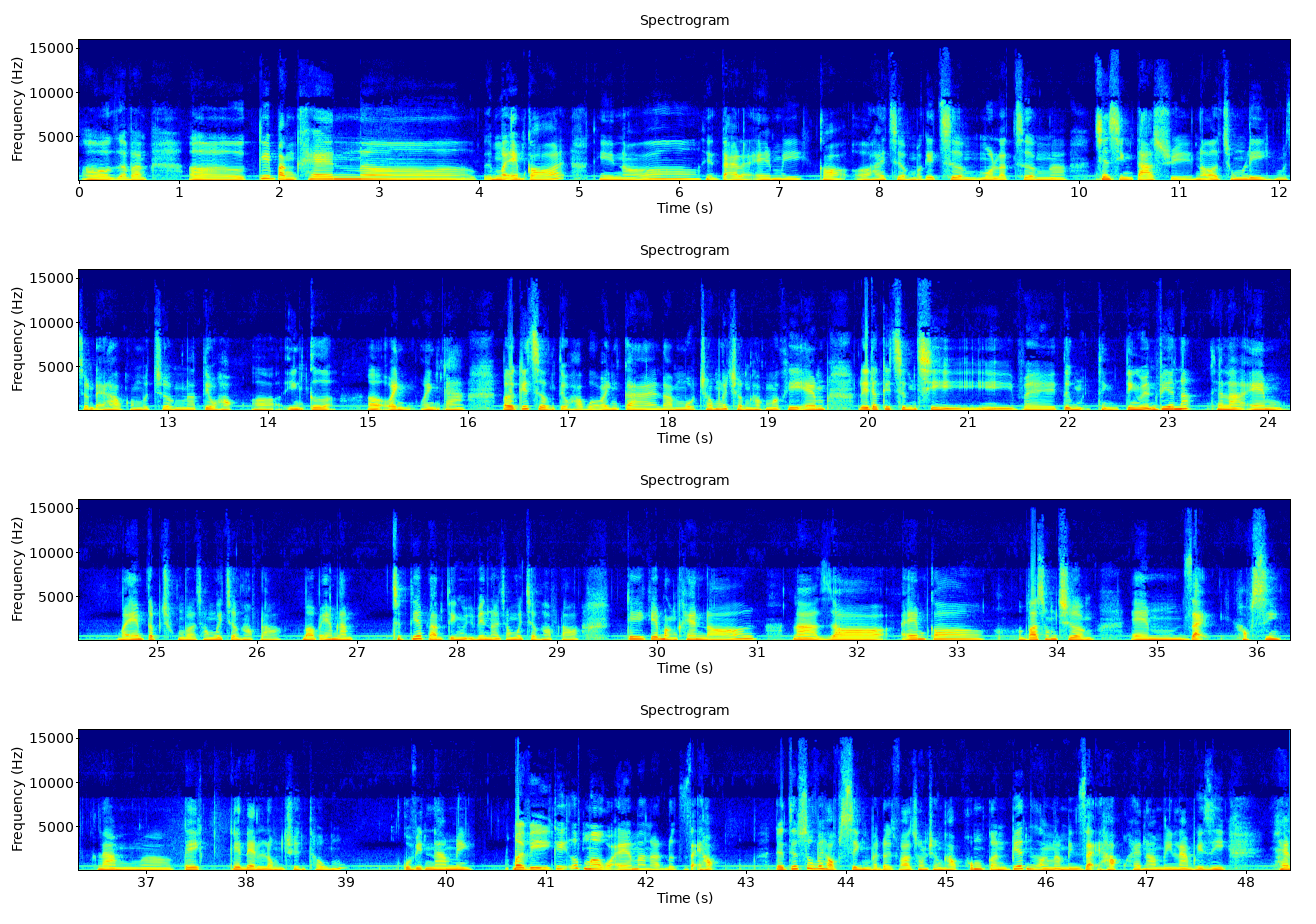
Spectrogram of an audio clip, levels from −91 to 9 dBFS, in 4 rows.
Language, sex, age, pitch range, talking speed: Vietnamese, female, 20-39, 170-210 Hz, 220 wpm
